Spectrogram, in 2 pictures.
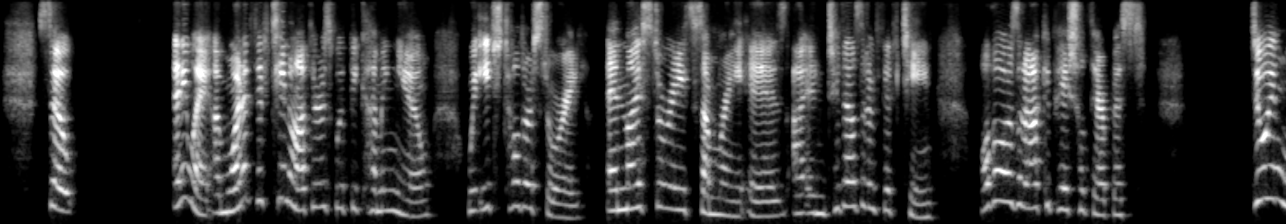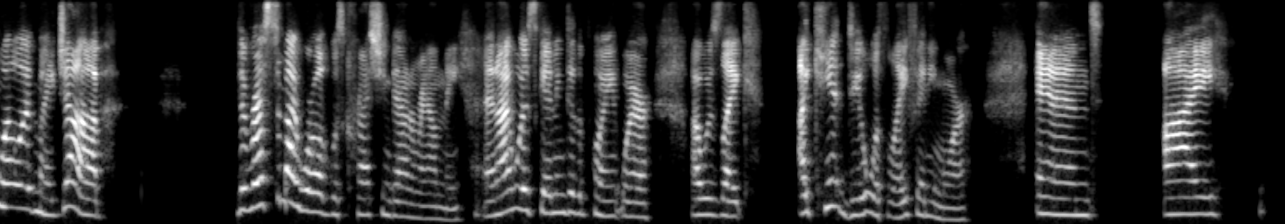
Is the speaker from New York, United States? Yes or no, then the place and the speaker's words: no; Pennsylvania, United States; I hail from Pennsylvania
